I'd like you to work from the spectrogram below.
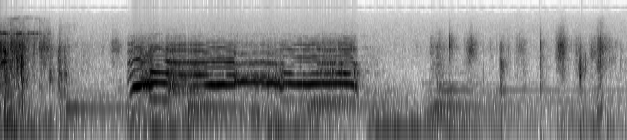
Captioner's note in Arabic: تحطيم الزجاجات; برونو يصرخ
